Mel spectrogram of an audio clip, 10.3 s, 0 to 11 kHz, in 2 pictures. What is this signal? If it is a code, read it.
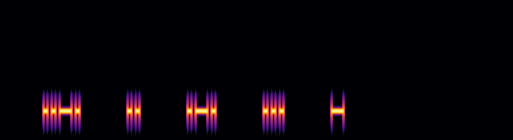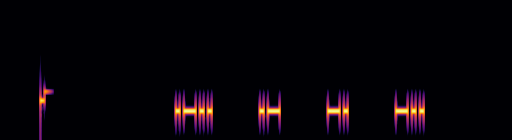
Morse code, heard as a keyed tone, about 30 wpm, spaced as for 14 wpm, 700 Hz. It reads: FIRST LAND
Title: 4x Character Spacing - Top 300 Words - 30wpm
